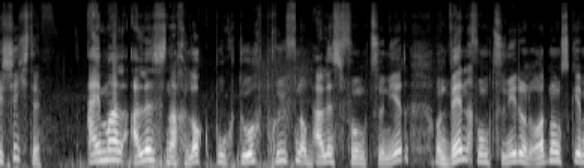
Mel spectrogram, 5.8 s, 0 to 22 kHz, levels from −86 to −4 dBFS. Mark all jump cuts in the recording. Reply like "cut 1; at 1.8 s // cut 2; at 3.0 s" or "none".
cut 1; at 3.1 s // cut 2; at 4.7 s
